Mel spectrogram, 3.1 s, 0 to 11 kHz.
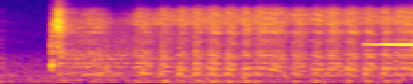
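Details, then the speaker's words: Abandoned 2014 Toyota Tundra after ignition cylinder replacement, on jump pack with old battery, security light flashing: starter spins engine at an even rhythm but it never catches; key needs programming for immobilizer. "we're gonna have to program the key, but she's turning over. That's good. She sounds okay."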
